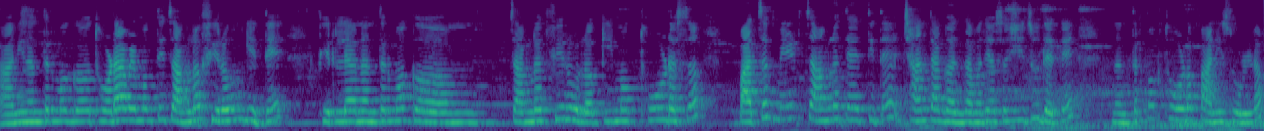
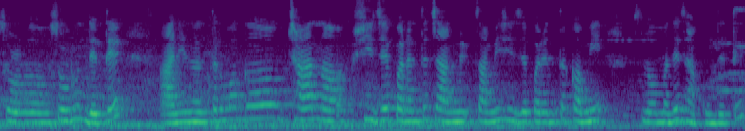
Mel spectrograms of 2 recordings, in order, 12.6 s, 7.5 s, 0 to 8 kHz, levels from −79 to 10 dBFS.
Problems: constant background noise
